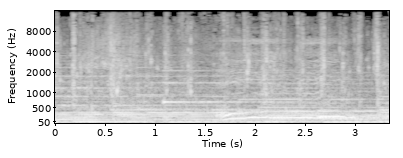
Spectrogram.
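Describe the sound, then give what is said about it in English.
Water drips and splashes in quick, irregular bursts over a steady low hum with a faint sliding tone in the background. “Touching everyone that hears this sound. Believe in water.”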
